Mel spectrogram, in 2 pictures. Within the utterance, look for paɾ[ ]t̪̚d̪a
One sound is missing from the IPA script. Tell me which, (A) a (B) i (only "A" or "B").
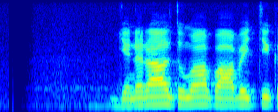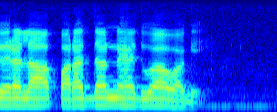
A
